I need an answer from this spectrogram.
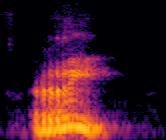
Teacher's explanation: For example, instead of rec, instead of instead of back, rec, right? Omission of the f as in cluster fr, so free pronounced as ri. The omission of the r in cluster pr, so as in probably and project.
